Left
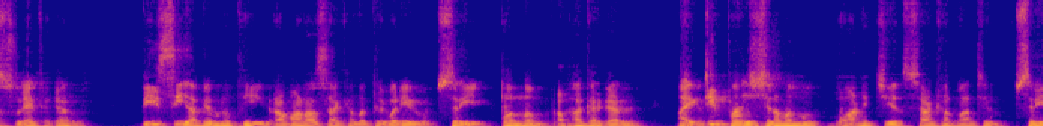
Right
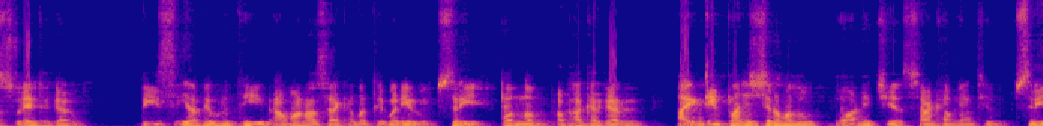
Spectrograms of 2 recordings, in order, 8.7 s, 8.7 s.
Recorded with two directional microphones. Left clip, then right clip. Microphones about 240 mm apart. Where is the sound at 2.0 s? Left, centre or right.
Left.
